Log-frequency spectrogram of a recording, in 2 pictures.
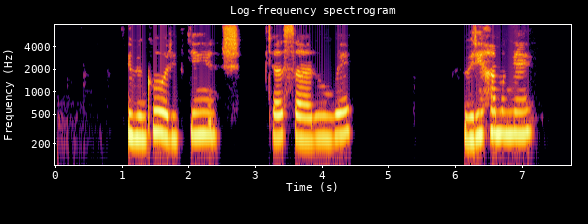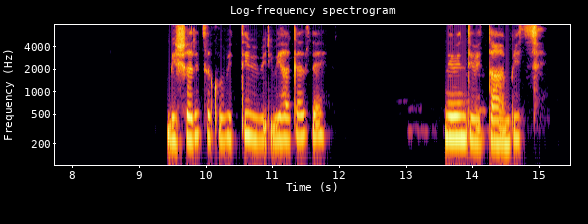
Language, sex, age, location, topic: Kinyarwanda, female, 18-24, Huye, agriculture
